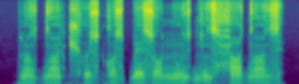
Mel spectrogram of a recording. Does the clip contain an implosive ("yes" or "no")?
yes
